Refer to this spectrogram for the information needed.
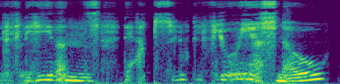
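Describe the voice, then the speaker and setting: A man's put-on character voice, fairly high in pitch with ordinary pitch variation, at a fairly slow pace. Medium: read story. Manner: relaxed, chuckling.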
